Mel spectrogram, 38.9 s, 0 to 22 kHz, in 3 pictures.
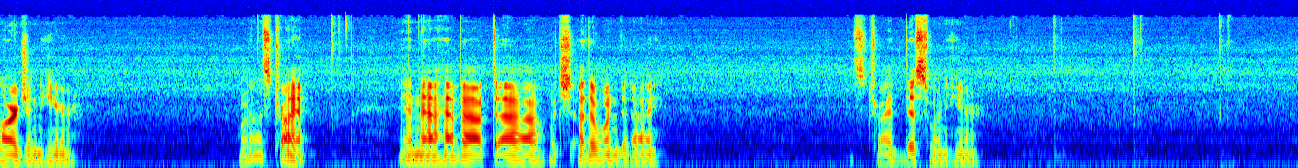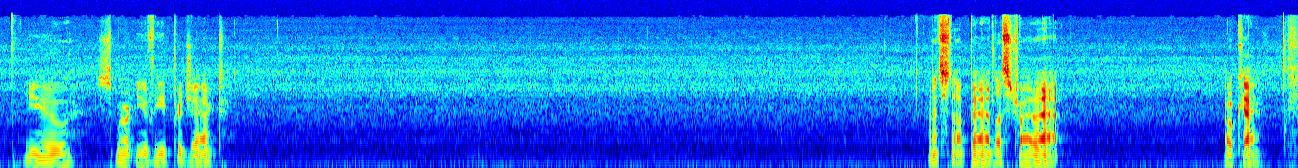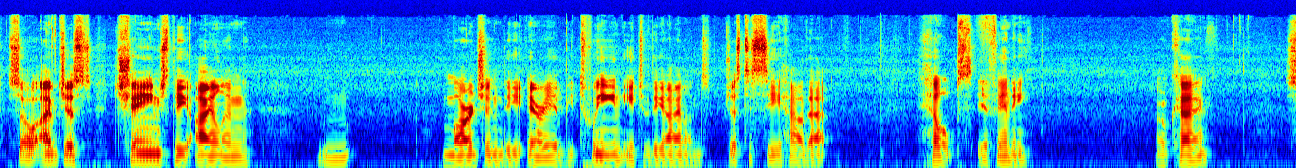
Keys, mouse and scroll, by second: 0.2 click, 3.3 Tab, 6.2 click, 9.6 right click, 11.4 Tab, 12.2 a, 13.1 u, 18.4 click, 26.1 Tab, 28.4 middle click, 38.3 s.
